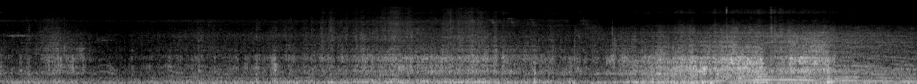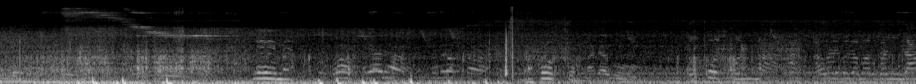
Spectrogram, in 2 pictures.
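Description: A car engine strains as the car crawls over a rough dirt road.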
